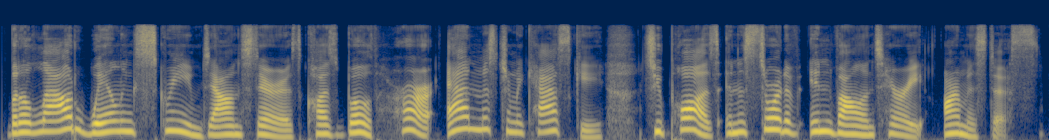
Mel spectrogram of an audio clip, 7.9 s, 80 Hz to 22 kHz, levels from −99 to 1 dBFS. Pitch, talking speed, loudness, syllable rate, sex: 230 Hz, 155 wpm, -17 LUFS, 4.9 syllables/s, female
